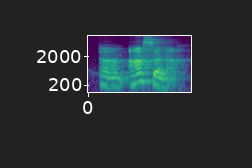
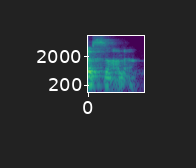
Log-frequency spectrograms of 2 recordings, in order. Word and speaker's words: Asana: And so, and interestingly, you may think, well, but in yoga, it's asana. It's not asana. That's okay. And actually the company says they don't mind if you pronounce it one way or the other. So asana is a more natural pronunciation for an English speaker or probably for a Romance language speaker.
